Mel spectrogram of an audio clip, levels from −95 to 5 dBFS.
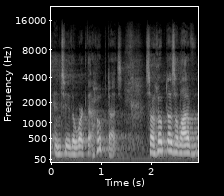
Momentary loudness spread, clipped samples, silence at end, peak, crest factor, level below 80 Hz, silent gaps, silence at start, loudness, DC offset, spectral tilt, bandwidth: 18 LU; under 0.1%; 0 s; -6 dBFS; 20 dB; -62 dBFS; none; 0 s; -25 LUFS; under 0.1%; -6 dB/octave; 14.5 kHz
